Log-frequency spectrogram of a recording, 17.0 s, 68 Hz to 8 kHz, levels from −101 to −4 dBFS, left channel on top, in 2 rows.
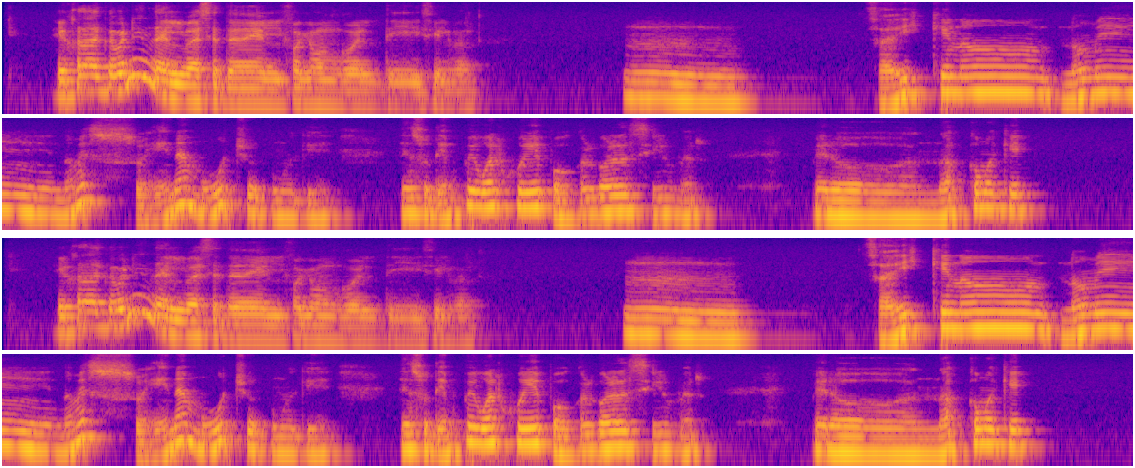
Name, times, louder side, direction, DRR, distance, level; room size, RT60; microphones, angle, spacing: voice 1, 0.4-3.5, left 2 dB, 55° left, 0.5 m, -26 dB
voice 2, 4.7-5.6 6.5-10.9 11.5-13.7 14.6-16.1, right 2 dB, 40° right, 0.5 m, -24 dB
2.3 x 2.2 x 2.9 m
head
